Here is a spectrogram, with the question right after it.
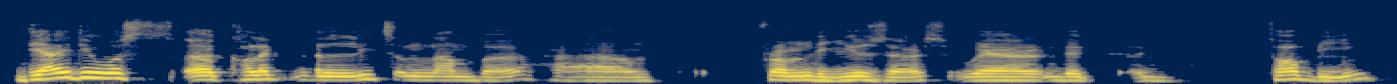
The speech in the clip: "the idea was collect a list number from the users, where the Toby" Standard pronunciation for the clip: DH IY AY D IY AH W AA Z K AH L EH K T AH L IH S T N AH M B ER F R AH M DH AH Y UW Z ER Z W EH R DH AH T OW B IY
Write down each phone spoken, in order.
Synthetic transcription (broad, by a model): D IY AY D IY AH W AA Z K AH L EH K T AH L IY T N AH M B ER F R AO M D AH Y UW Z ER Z W EH R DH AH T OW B IY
